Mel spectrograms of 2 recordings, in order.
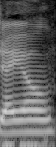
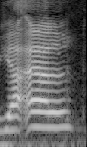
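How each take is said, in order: First: The name begins with a J sound. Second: The name begins with a Y sound. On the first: "it's often pronounced Jael" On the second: "I'm going with the Hebrew pronunciation because J's in the Hebrew are actually Y's"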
